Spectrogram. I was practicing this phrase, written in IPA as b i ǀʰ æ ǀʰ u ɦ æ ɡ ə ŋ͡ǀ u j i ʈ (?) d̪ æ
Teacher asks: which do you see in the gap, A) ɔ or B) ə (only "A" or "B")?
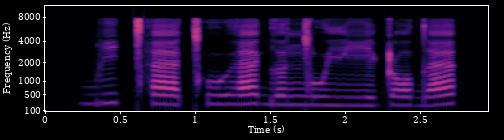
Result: A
